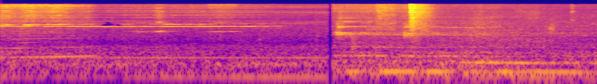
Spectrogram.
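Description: Amtrak passenger cars rolling past at close range: steady rail and wheel noise with a thin, high, steady wheel squeal. After an abrupt cut about halfway through, a second passing train gives a lower, steadier drone with a sharp click.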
